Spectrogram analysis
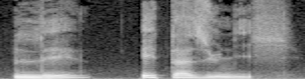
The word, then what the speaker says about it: les États-Unis: Les États-Unis. Okay, so if we make every links, we'll have it here and then here. Okay, les États-Unis.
